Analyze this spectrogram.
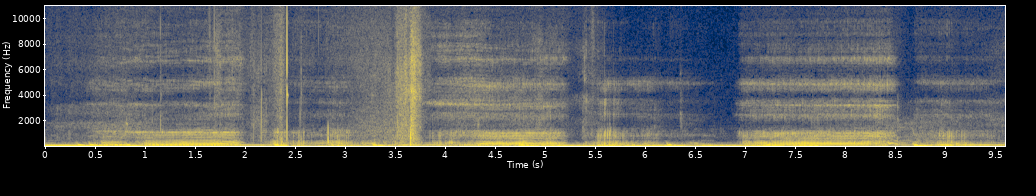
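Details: Husband asleep in a car after an outing, snoring: loud, rough, low-pitched snores on each in-breath, several in a row with quiet gaps.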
